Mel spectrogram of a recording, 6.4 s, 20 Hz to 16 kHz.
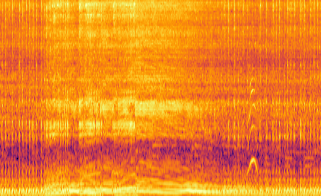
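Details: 2008 Honda CRF50 after carburetor replacement and chain tightening, kicked over: small single steadies at idle and picks up cleanly on a few blips, idling and revving without missing; sounds healthy.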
